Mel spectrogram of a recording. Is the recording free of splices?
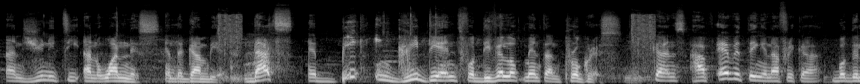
no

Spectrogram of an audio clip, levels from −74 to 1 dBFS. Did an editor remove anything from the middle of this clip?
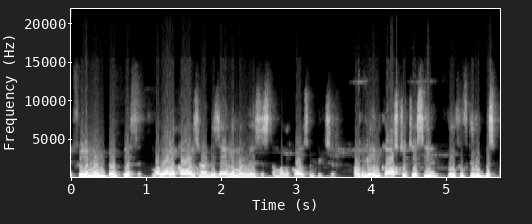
no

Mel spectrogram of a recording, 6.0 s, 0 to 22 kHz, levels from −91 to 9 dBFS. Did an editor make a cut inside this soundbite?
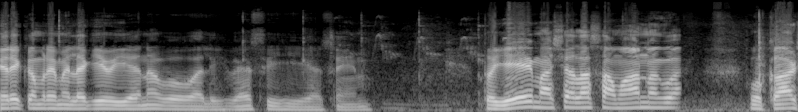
yes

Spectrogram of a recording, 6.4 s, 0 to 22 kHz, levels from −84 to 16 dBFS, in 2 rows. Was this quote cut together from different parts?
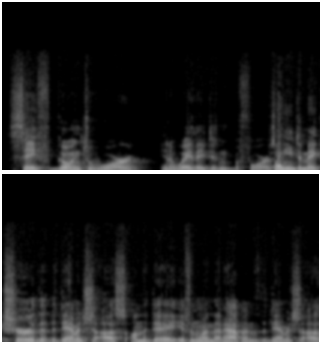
yes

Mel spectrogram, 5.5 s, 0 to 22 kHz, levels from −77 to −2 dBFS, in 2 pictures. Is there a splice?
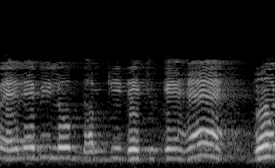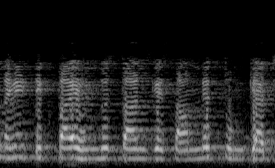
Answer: no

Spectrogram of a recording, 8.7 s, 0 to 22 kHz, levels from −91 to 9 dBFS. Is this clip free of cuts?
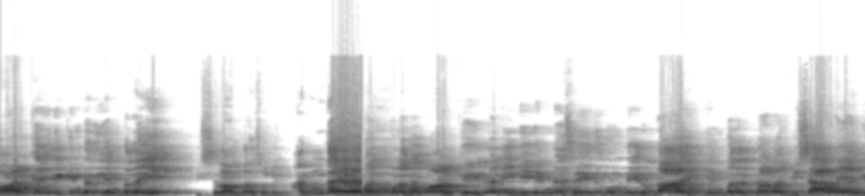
no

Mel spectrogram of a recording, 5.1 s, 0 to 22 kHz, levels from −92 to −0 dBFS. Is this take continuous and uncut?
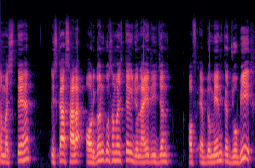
yes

